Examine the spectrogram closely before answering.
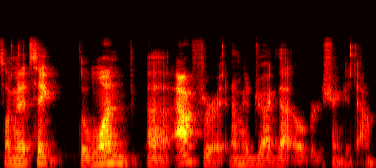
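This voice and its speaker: The man's voice sits at a medium pitch, with vocal fry and ordinary pitch variation. He mumbles at a very fast pace. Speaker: animation tutorial streamer. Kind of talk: live stream tutorial. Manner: mumbling; casual conversational.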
